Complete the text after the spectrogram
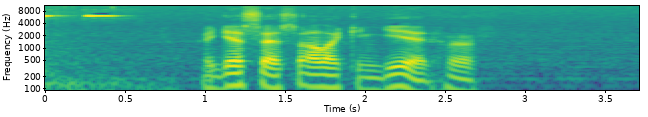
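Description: A bright electronic chime rings in quick rising notes.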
